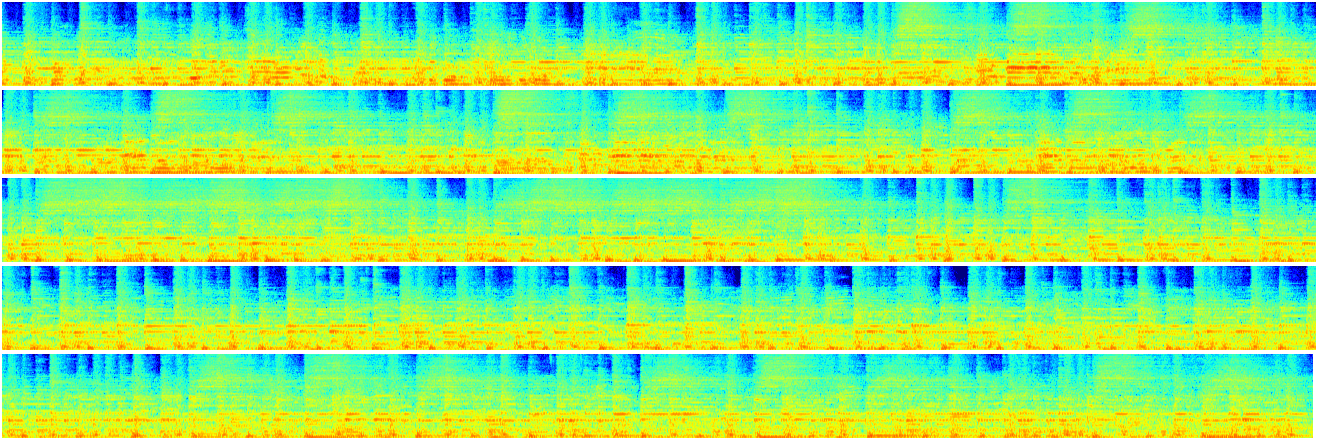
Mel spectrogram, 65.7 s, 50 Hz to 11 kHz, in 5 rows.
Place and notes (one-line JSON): {"title": "Via Maestra, Rorà TO, Italia - Stone Oven House August 29/30 2020 artistic event 1 of 3", "date": "2020-08-29 21:00:00", "description": "Music and contemporary arts at Stone Oven House, Rorà, Italy; event 1 of 3\nOne little show. Two big artists: Alessandro Sciaraffa and Daniele Galliano. 29 August.\nSet 1 of 3: Saturday, August 30th, h.9:00 p.m.", "latitude": "44.79", "longitude": "7.20", "altitude": "893", "timezone": "Europe/Rome"}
